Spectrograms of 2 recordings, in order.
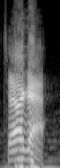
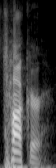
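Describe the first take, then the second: First: The name is said in an imitated New England accent. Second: The name is said in his own neutral accent.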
